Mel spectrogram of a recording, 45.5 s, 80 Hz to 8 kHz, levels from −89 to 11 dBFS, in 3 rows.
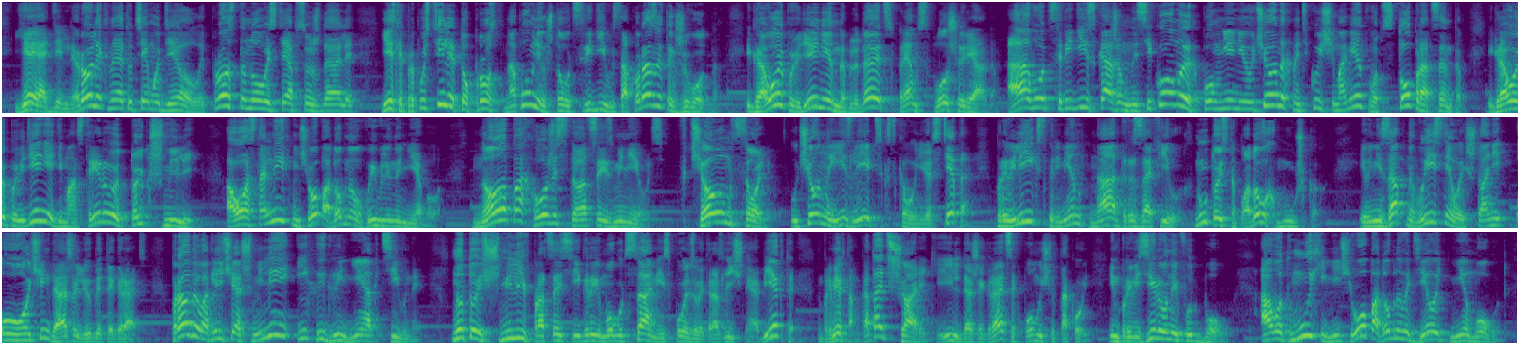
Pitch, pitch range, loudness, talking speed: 170 Hz, 140-225 Hz, -16 LUFS, 170 wpm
